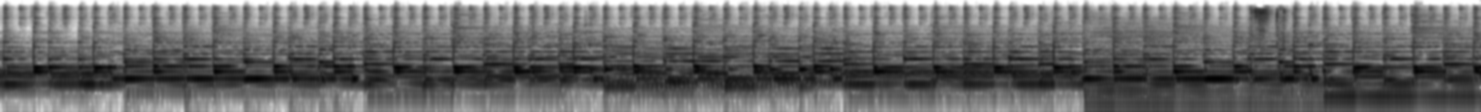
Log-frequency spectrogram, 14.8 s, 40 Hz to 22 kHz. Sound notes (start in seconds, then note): 0.0 whimsical children's music; 12.5 water spraying; 13.8 whimsical children's music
